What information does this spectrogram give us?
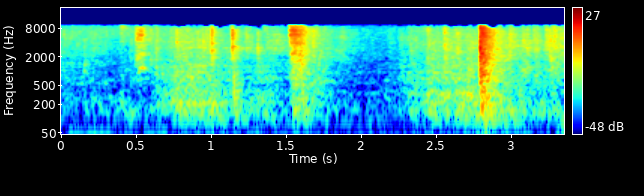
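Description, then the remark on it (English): A refrigerator door is opened and shut as roses are put inside, with a few soft clunks and rattles followed by a sharper closing thud near the end. No one speaks. “I put them in the refrigerator right next to your heart.”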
